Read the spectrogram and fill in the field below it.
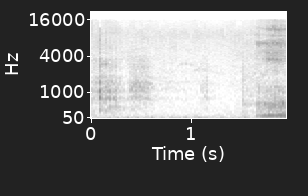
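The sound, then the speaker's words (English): A dog growls low, a rumbling snarl that starts quietly with a few huffs and swells into a loud, sustained growl near the end. “He's a great dog, but he's a bigot.”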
